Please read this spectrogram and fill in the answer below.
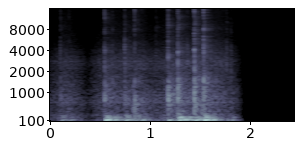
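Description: Typing on a computer keyboard: a keystroke, a short pause, then a quick run of keystrokes lasting about a second and a half.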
